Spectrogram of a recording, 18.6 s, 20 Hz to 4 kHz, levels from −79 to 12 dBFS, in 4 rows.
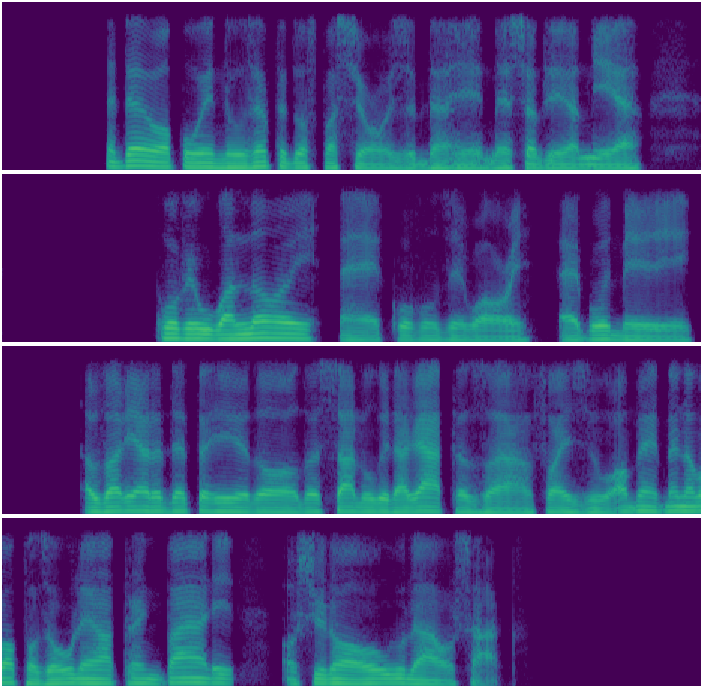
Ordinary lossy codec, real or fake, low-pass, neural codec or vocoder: none; fake; 3.6 kHz; codec, 16 kHz, 0.5 kbps, FunCodec, trained on Chinese and English, 25 frames a second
